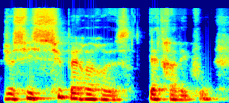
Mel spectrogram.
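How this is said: It sounds open and warm.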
